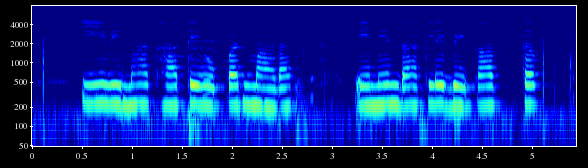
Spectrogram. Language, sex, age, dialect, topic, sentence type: Kannada, female, 25-30, Dharwad Kannada, banking, statement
